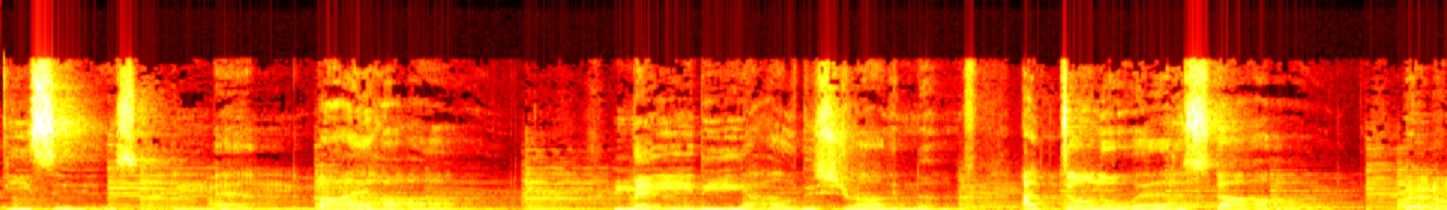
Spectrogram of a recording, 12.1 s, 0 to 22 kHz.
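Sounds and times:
digital piano notes: 0:00.0 - 0:12.0
man singing: 0:00.0 - 0:12.0.

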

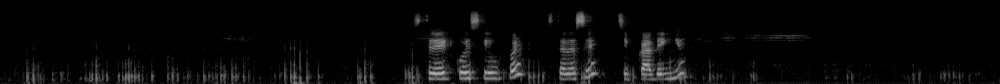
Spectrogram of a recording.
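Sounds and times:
fingers handling thread: 0:00.2 - 0:04.2.

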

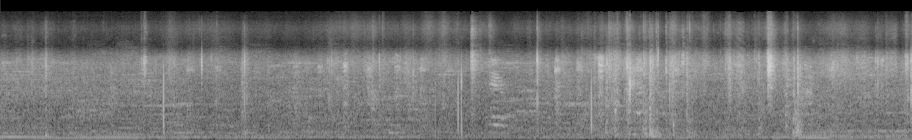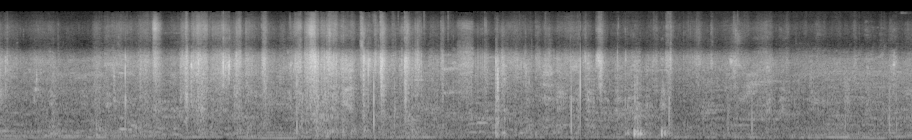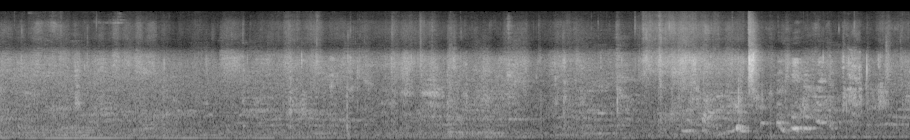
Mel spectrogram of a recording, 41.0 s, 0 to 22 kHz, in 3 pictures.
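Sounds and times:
dog play vocalizing: 0:38.5 - 0:41.0.

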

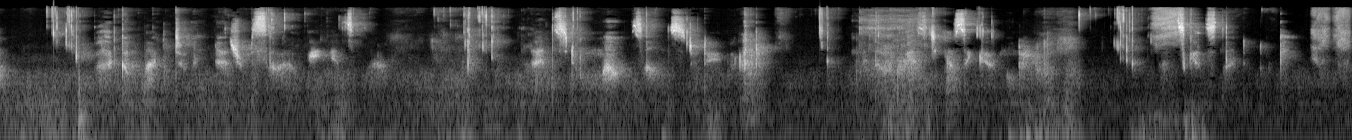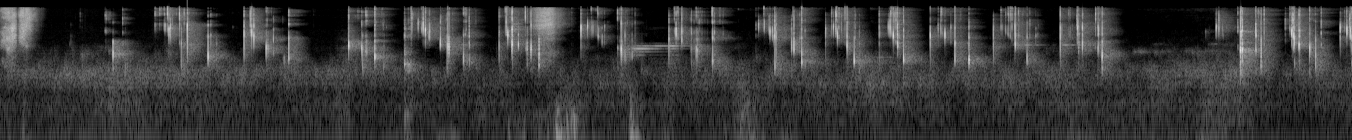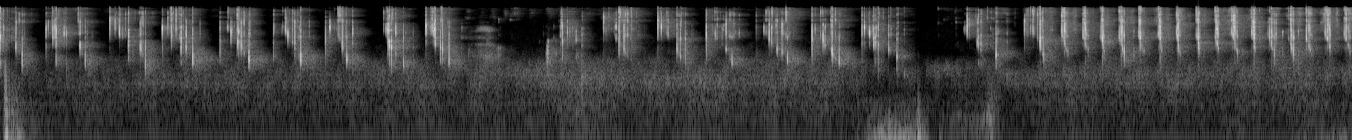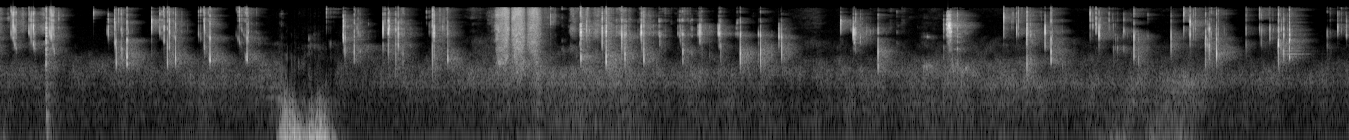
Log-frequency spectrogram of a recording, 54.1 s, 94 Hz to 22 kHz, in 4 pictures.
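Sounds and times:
wet mouth clicks and pops: 0:00.5 - 0:13.9, 0:14.6 - 0:24.7, 0:25.6 - 0:54.0
low thumps: 0:27.1 - 0:27.5, 0:35.8 - 0:36.6, 0:43.4 - 0:44.0.

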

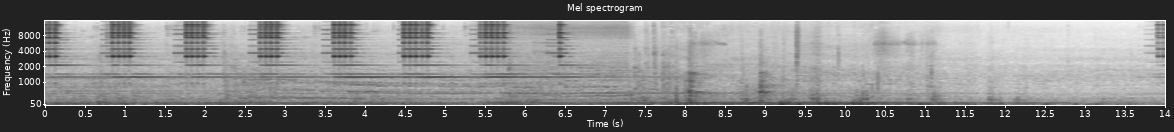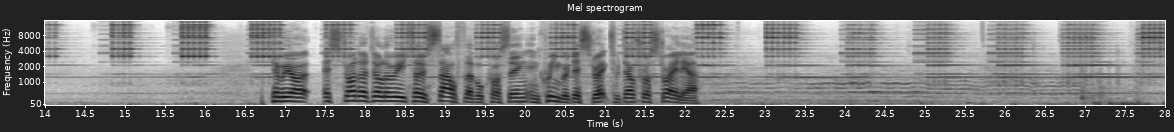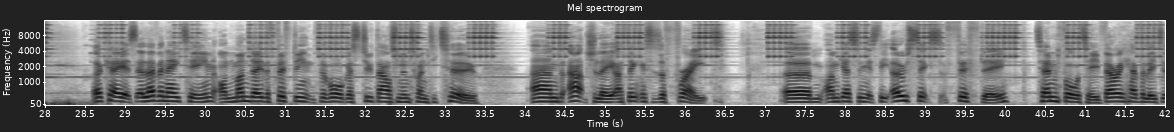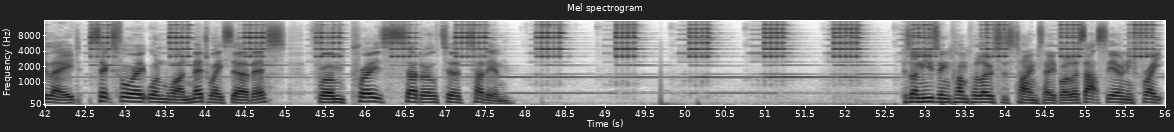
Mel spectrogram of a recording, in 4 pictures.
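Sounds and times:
level crossing bells ringing: 0:00.0 - 0:08.7, 0:13.7 - 0:56.0.

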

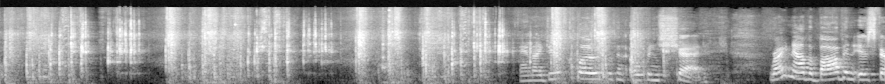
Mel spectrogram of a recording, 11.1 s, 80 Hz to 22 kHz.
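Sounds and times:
loom wooden clacks and rattles: 0:00.0 - 0:08.5.

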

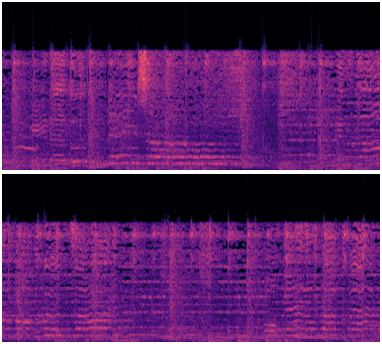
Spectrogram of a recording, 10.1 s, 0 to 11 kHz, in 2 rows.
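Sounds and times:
live band playing dance pop: 0:00.0 - 0:10.0.

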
